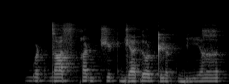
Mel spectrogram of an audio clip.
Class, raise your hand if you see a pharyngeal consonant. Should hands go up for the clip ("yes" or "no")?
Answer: no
